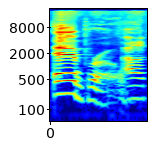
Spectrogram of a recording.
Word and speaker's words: Öbro: Oibro? Oibro. Oibro. So when you have an O with two dots over it, it's Öbro.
